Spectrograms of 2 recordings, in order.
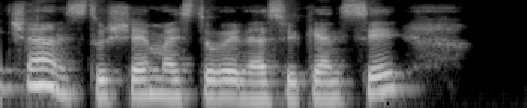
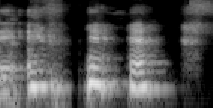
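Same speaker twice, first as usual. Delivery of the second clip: light laugh; 8 semitones higher than usual. Real, not acted. Guest laughs at her joke.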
